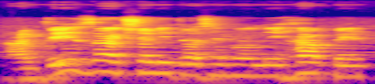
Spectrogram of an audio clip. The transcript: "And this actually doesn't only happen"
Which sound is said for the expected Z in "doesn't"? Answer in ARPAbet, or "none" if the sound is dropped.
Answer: S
